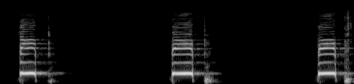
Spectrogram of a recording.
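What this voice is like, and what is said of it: Imitates computer beeping sounds. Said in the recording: “my impression of the Hatch computer”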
